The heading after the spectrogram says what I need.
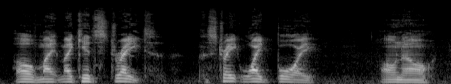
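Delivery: play-acted crestfallen, disappointed, dismayed tone. Imitating a parent asking her child if he's sure he's a boy: imitating a disappointed parent. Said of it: "she's all disappointed".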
